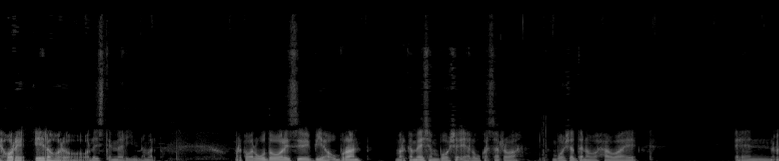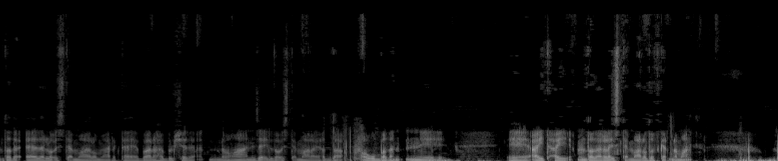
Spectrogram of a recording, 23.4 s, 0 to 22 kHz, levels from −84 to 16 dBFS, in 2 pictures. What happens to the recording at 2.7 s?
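At 2.7 s the speech has a layered coding texture, with the artefacts of two codecs heard together and nothing above about 20.2 kHz, and it stays that way for the whole clip. The cause is likely transcoding between lossy codecs. The artefacts fit a WMA encode at around 48 kbit/s re-encoded with Opus at a similar rate, where the second codec spends bits on the first one's damage and adds its own.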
